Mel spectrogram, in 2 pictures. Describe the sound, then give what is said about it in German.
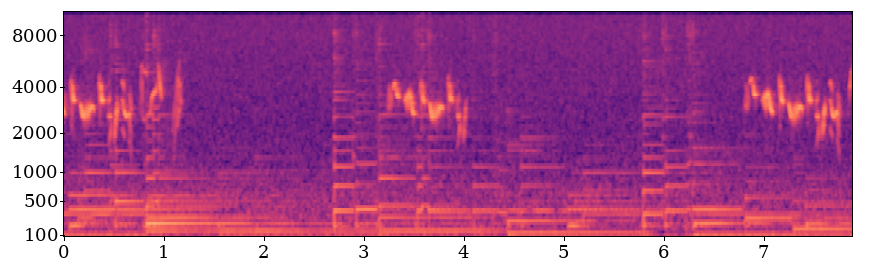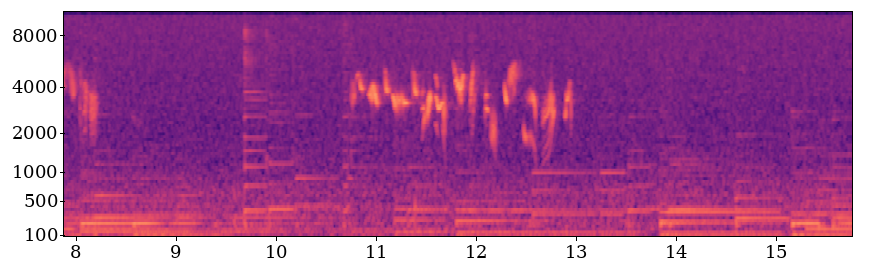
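A common whitethroat sings short, scratchy, rapid warbling phrases, repeated every few seconds, over a steady low tonal background that runs throughout. “Das war die Dorngrasmücke.”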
